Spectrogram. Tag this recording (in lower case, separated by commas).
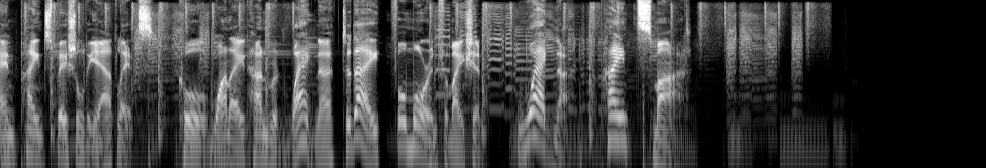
music, speech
